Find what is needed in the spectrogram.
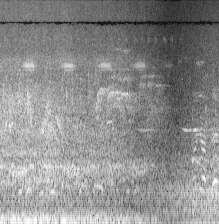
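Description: Faint jungle wildlife ambience of repeated high bird chirps and other animal calls. It fades down to near silence about three seconds in, and a short high call follows just before the end.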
